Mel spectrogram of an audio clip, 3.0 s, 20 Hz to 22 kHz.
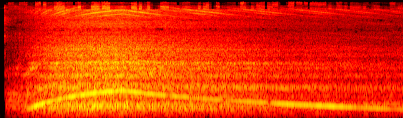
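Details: Hoover Encore U4595 vacuum after partial refurbishment, short test burst: the motor whines up smoothly to a steady high pitch, then coasts down evenly with no grinding or rattle. Normal motor run.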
